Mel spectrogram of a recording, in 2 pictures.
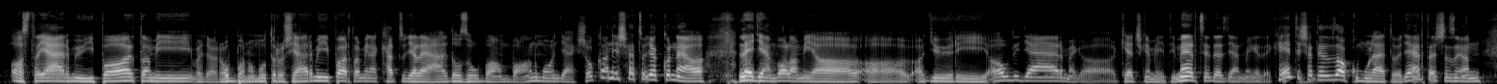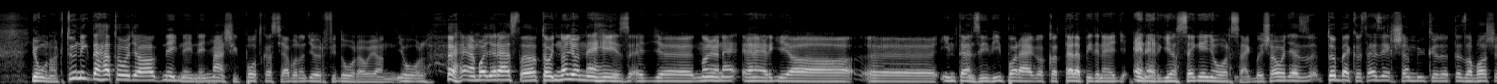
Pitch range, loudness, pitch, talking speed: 140-175 Hz, -23 LUFS, 155 Hz, 170 wpm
